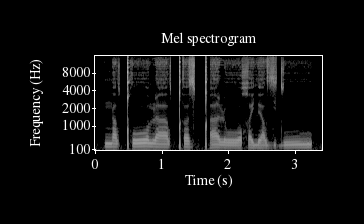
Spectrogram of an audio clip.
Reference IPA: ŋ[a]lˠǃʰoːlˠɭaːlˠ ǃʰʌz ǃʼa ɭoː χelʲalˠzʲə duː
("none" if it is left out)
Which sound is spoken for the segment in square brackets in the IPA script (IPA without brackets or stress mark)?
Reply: a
